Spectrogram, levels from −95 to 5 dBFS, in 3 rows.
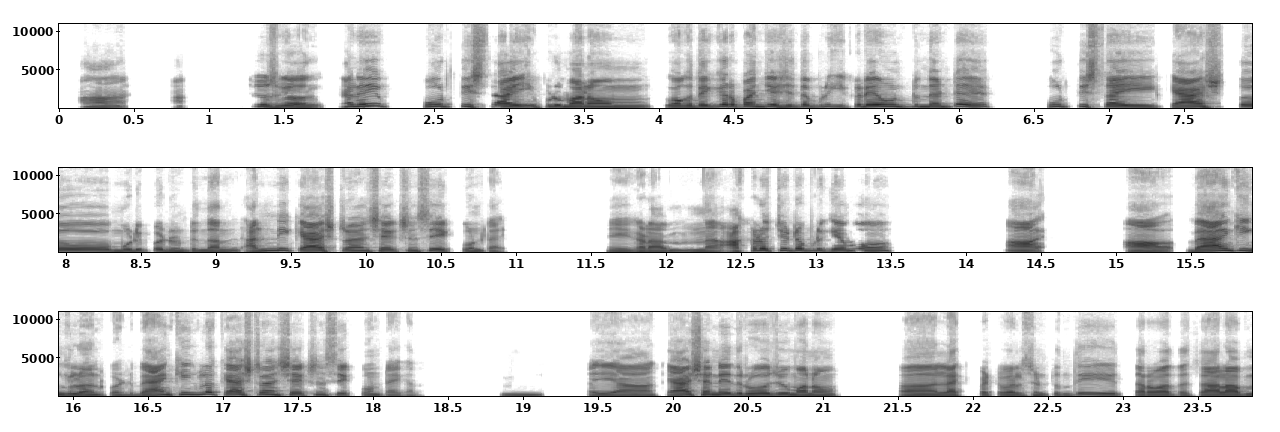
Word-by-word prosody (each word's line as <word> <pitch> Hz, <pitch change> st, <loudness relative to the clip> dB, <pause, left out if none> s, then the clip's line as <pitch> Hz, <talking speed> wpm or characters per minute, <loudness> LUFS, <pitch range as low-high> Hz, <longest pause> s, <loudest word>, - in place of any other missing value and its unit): ఆ! 200 Hz, -, -7 dB, 0.6 s
ఆ! -, -, -12 dB, 0.5 s
చూసుకోవాలి. 190 Hz, -8 st, +1 dB, 0.2 s
కానీ 255 Hz, +4 st, +4 dB, 0.4 s
పూర్తి 260 Hz, 0 st, -1 dB
స్థాయి, 225 Hz, -1 st, +5 dB
ఇప్పుడు 220 Hz, +2 st, -1 dB
మనం 210 Hz, 0 st, +5 dB, 0.5 s
ఒక 200 Hz, -, +1 dB
దగ్గర 235 Hz, +3 st, +3 dB
పనిచేసేటప్పుడు 230 Hz, -1 st, 0 dB
ఇక్కడేంముంటుందంటే, 230 Hz, +1 st, +3 dB, 0.5 s
పూర్తి 250 Hz, 0 st, -4 dB
స్థాయి 225 Hz, -2 st, +4 dB, 0.3 s
క్యాష్‌తో 210 Hz, +3 st, +3 dB, 0.4 s
ముడిపడి 200 Hz, -1 st, -2 dB
ఉంటుంది. 155 Hz, -1 st, -5 dB
అన్ 180 Hz, +4 st, -5 dB
అన్నీ, 240 Hz, +8 st, +1 dB
క్యాష్ 210 Hz, 0 st, +5 dB
ట్రాన్సాక్షన్సే 210 Hz, -1 st, -1 dB
ఎక్కువుంటాయి. 150 Hz, -11 st, -8 dB, 0.8 s
ఇక్కడ 150 Hz, +1 st, -2 dB, 0.3 s
మ్న 170 Hz, -, -4 dB, 0.2 s
అక్కడొచ్చేటప్పటికేమో, 230 Hz, 0 st, 0 dB, 1.0 s
ఆహ్, 200 Hz, 0 st, +3 dB, 0.6 s
ఆ! -, -, +6 dB, 0.4 s
బ్యాంకింగ్‌లో 220 Hz, -6 st, +5 dB
అనుకోండి. 125 Hz, -1 st, -8 dB
బ్యాంకింగ్‌లో 245 Hz, +8 st, +1 dB
క్యాష్ 230 Hz, -1 st, +3 dB
ట్రాన్సాక్షన్స్ 220 Hz, -3 st, -2 dB
ఎక్కువుంటాయి 125 Hz, -7 st, -10 dB
గదా! 105 Hz, 0 st, -22 dB, 0.6 s
హ్మ్. 130 Hz, -2 st, -10 dB, 0.5 s
యాహ్! 160 Hz, -2 st, -1 dB
క్యాష్ 195 Hz, +3 st, +3 dB
అనేది 215 Hz, -2 st, +1 dB
రోజు 205 Hz, +2 st, +1 dB
మనం 175 Hz, -1 st, 0 dB, 0.6 s
ఆహ్, 155 Hz, -1 st, +1 dB
లెక్కపెట్టవలసి 170 Hz, -2 st, -4 dB
ఉంటుంది. 170 Hz, +7 st, -8 dB, 0.4 s
తర్వాత 165 Hz, -2 st, 0 dB, 0.2 s
చాలా 165 Hz, +2 st, +4 dB
210 Hz, 115 wpm, -21 LUFS, 170-230 Hz, 1.0 s, ఆ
